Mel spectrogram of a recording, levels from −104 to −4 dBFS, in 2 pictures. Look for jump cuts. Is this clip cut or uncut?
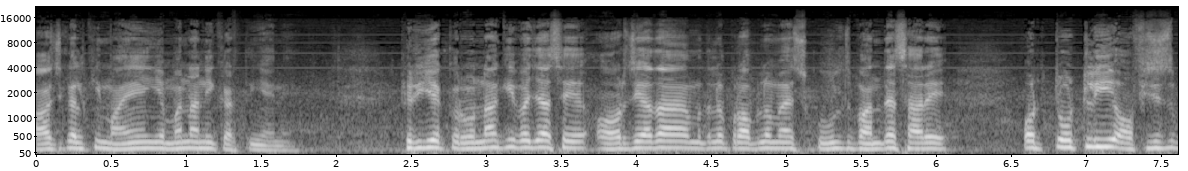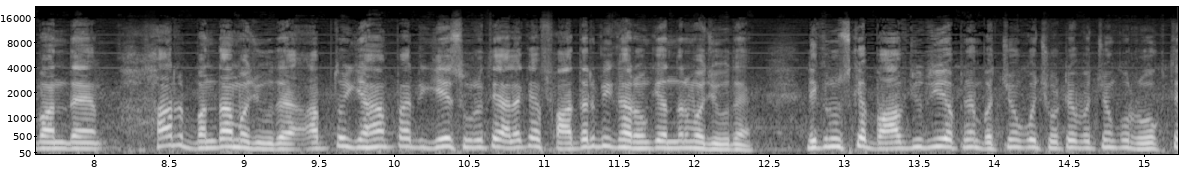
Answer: uncut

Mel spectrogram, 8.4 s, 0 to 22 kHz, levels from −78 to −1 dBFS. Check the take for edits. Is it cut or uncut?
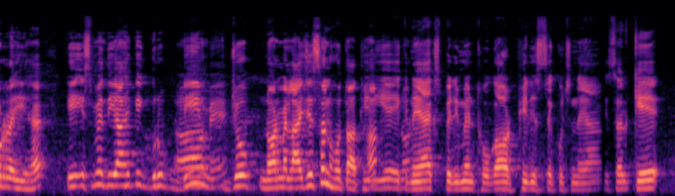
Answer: cut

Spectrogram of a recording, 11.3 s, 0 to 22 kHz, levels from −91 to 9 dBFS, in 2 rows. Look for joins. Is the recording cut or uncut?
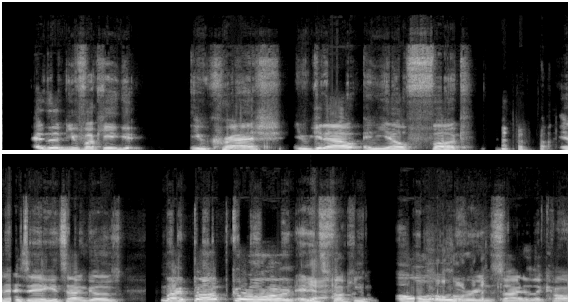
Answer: uncut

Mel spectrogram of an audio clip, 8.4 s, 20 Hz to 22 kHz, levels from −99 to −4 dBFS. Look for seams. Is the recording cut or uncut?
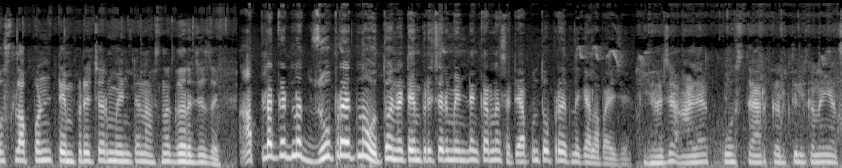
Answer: cut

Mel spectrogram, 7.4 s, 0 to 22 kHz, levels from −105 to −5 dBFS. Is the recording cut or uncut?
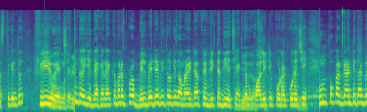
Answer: cut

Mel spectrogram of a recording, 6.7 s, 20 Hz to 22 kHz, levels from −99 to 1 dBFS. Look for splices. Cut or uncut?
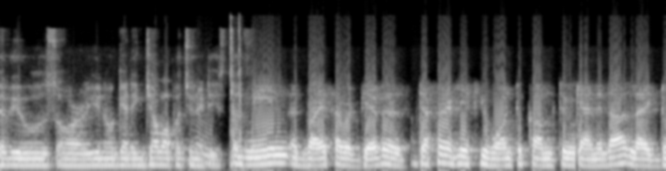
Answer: cut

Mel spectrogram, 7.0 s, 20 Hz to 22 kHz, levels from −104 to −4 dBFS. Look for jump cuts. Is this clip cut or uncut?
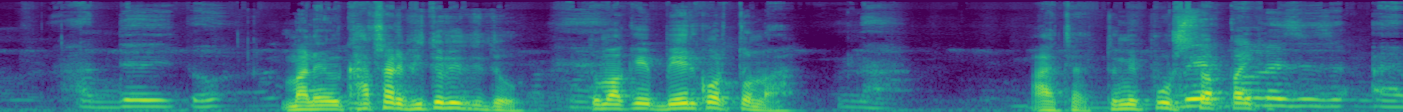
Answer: uncut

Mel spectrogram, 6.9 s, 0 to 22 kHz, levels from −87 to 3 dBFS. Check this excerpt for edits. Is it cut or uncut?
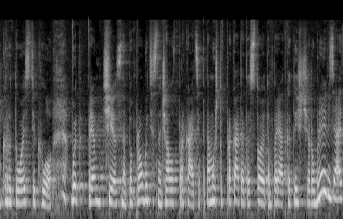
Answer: uncut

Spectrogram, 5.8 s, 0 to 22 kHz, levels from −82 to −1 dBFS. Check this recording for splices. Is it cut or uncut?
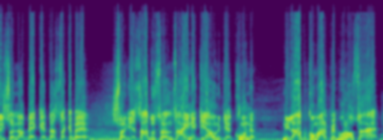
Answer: uncut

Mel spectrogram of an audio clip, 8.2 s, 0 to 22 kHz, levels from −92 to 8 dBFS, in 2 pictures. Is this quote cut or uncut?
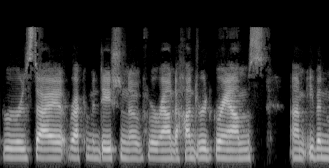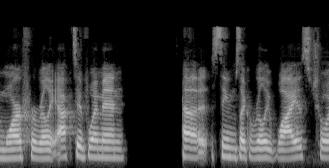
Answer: uncut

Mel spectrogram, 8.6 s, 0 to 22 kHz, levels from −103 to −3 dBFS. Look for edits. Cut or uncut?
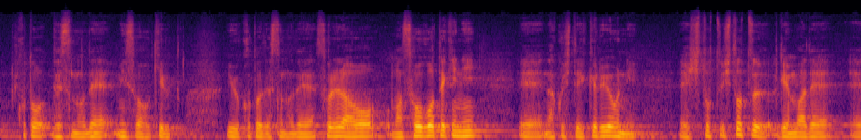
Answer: uncut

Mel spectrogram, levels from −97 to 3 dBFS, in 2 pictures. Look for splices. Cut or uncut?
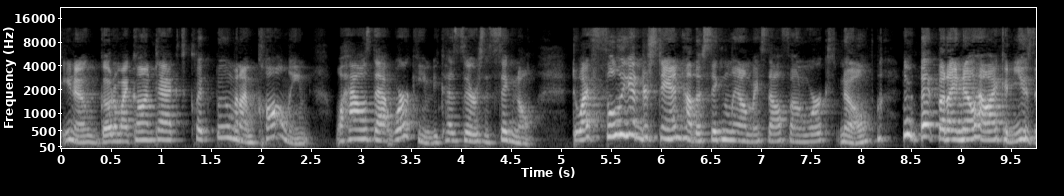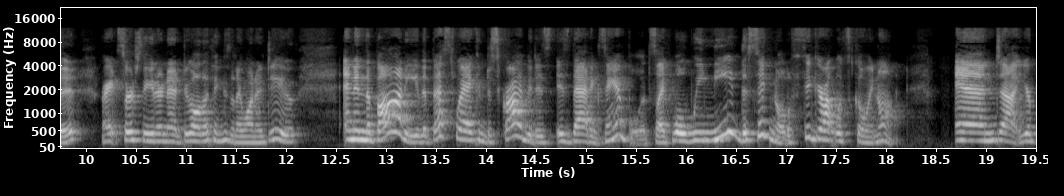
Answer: uncut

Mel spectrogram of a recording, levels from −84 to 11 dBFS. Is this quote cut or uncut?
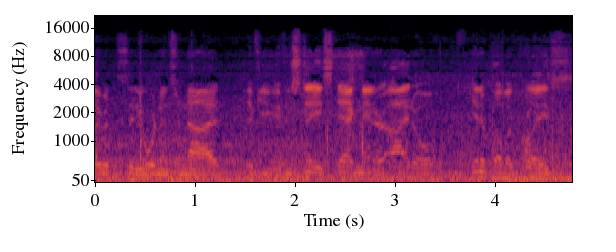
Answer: uncut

